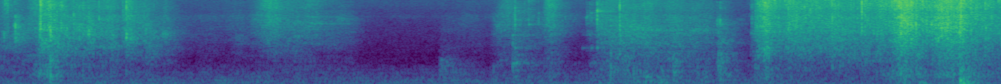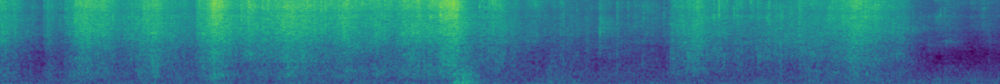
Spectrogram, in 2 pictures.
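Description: Clear plastic bag crinkling and rustling in irregular bursts as a lump of green fondant is handled inside it and pulled out.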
